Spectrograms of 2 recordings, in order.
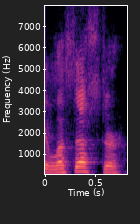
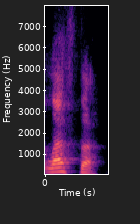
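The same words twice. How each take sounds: First: Leicester read as leh-SESS-ter, all letters sounded; the outsider's Leicester in three syllables; spelled-out Leicester. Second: Leicester said as LESS-tuh, two syllables, no r; Boston Leicester. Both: Shown as a demonstration. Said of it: "We just call it Leicester".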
